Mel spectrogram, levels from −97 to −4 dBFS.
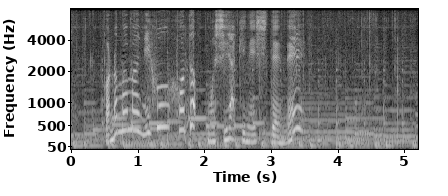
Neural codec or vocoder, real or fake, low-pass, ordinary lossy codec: none; real; none; none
